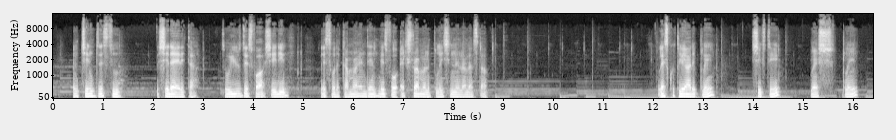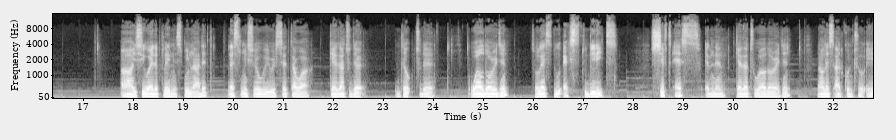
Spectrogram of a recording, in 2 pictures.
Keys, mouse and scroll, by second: 1.3-2.8 drag, 7.0-7.4 middle drag, 9.2 middle drag, 10.2 shift+middle drag, 10.8-11.2 middle drag, 11.9 shift+middle click, 13.2 ctrl+a, 14.5 shift+a, 18.0-18.6 middle drag, 24.9-25.3 shift+middle drag, 26.6 x, 29.3 shift+s, 31.7 middle click, 32.6 shift+a.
